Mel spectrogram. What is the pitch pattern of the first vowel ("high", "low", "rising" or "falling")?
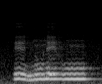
falling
